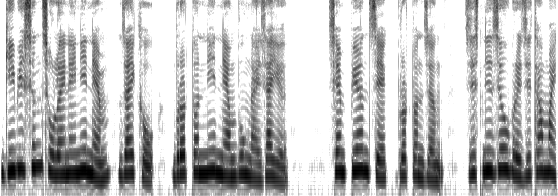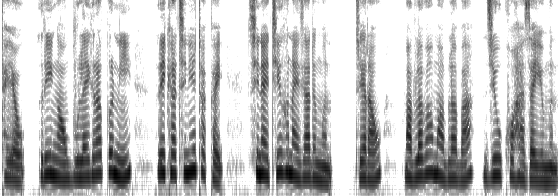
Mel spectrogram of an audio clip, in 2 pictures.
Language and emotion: Bodo, neutral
